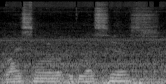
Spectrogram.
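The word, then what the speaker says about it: Raisel Iglesias: But then in the 9th, Raiso Iglesias, in the Spanish pronunciation of it.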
